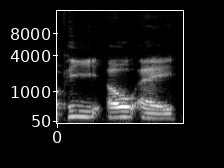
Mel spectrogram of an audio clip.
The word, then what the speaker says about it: Poa: i had to guess look up poe annual p o a that's one word second word a-n-n-u-a hard to pronounce so we just say poa but uh it it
